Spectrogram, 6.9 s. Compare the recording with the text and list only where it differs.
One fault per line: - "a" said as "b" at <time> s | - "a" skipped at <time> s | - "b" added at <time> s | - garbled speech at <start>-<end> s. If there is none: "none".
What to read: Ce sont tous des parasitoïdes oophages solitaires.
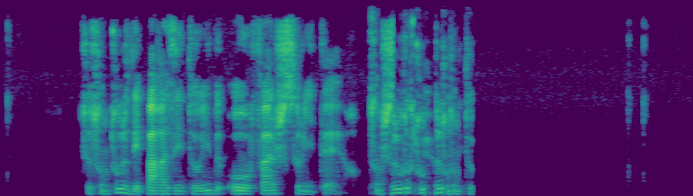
- garbled speech at 3.7-4.7 s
